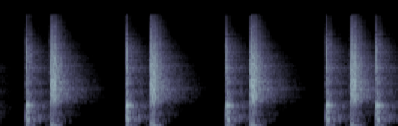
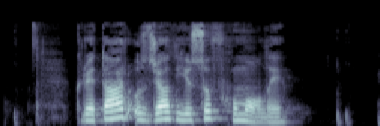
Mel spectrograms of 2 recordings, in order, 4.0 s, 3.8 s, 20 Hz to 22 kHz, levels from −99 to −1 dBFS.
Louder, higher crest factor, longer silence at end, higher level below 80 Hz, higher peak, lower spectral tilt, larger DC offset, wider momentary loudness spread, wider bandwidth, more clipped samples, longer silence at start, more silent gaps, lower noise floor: second, -36 LUFS vs -23 LUFS; about the same, 24 dB vs 20 dB; second, 0.1 s vs 0.95 s; about the same, -66 dBFS vs -70 dBFS; second, -16 dBFS vs -6 dBFS; second, -1 dB/octave vs -5 dB/octave; neither; about the same, 10 LU vs 12 LU; first, 14 kHz vs 11.5 kHz; neither; second, 0.25 s vs 0.75 s; first, 1.10-1.25 s, 2.09-2.24 s, 3.10-3.25 s vs none; about the same, -56 dBFS vs -59 dBFS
